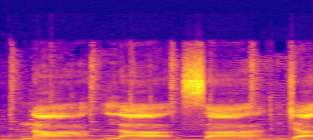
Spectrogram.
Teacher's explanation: ऊपर के दांतों तथा मसूड़ों के संधि स्थल से थोड़ा ऊपर का भाग वर्ष कहलाता है। ना, ला, सा, जा का उच्चारण करते समय जीभ वर्ष क्षेत्र को स्पर्श करती है, अतः ये वर्ष ध्वनियाँ कहलाती हैं।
